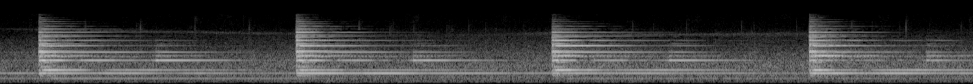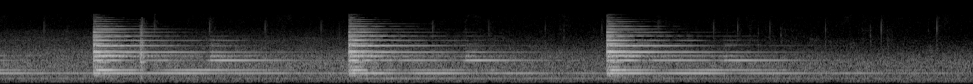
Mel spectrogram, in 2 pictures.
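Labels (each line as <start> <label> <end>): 0.4 Church bells ringing repeatedly. 19.5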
